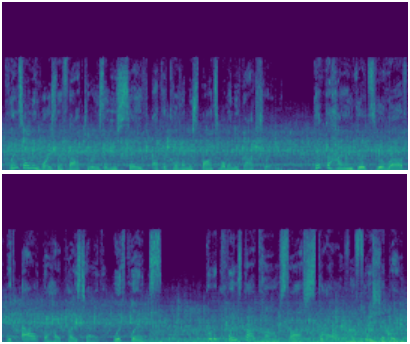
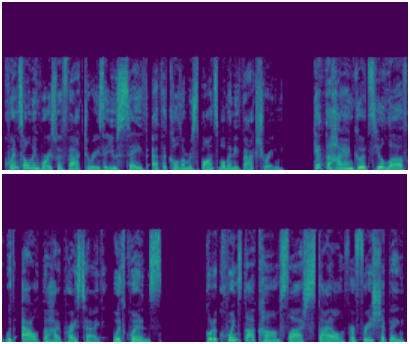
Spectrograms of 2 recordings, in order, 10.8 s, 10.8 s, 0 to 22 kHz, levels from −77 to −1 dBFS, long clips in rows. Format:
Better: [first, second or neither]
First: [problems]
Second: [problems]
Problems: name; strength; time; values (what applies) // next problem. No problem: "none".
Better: second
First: household noises; very loud; throughout; 1 dB above the speech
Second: none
